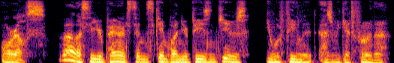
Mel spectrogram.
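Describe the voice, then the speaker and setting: A man's voice: mid-range voice, normal speed, slightly rough, dry recording, studio quality. An actor playing an easygoing, wry, middle-aged spacefaring adventurer and father in a video game, talking in a folksy, colloquial way. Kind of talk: video game character dialogue.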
